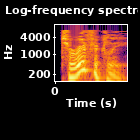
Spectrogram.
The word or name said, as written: terrifically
